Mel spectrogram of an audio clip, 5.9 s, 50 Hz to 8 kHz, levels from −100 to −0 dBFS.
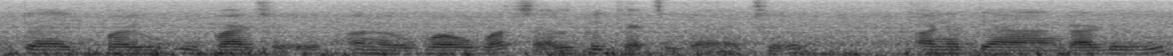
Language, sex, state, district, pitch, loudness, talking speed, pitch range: Gujarati, male, Gujarat, Gandhinagar, 135 Hz, -20 LUFS, 155 wpm, 125-145 Hz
